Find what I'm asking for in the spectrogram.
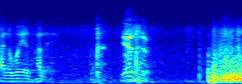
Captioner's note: boom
